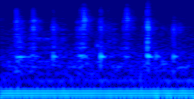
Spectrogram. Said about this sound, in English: This me, like, rubbing the cap against this, like, bottle... Like, that is a form of ASMR.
